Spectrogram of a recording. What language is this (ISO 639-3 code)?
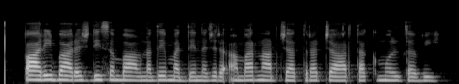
pan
